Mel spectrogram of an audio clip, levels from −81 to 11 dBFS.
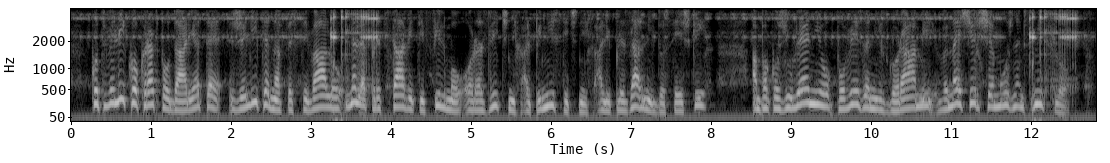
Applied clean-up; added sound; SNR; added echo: none; Coin (dropping); 12 dB; none.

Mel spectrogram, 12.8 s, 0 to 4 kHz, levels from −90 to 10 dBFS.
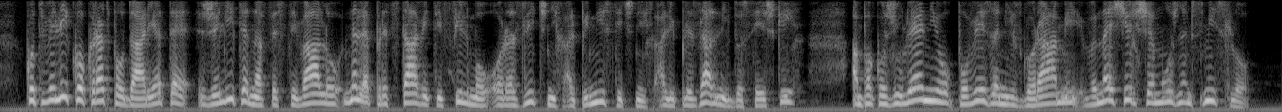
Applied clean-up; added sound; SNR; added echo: none; none; none; none.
